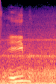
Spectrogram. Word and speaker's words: Eyam: under my cafe towards the little village of eem or it looks like it's spelt e m e y am a lovely little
